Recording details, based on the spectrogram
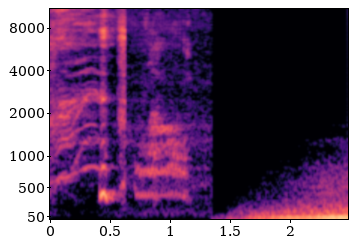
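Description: A pet cat gives a short, vocal meow-like cry near the start, followed by quiet and then a low, rising rumble.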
